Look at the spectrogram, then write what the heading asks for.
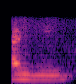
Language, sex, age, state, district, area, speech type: Punjabi, female, 18-30, Punjab, Pathankot, rural, conversation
